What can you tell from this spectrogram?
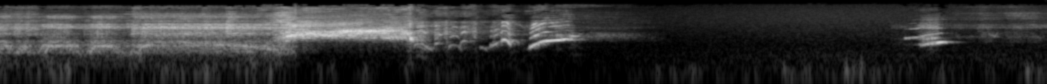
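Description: A woman screams in excitement about two seconds in, cutting over a song playing from the speakers. The scream breaks into high, wavering squeals that stop after about two seconds, and she gives one more short squeal near the end.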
